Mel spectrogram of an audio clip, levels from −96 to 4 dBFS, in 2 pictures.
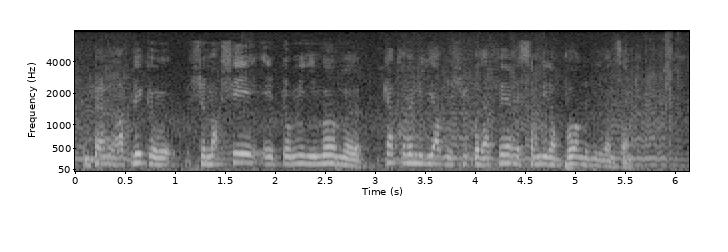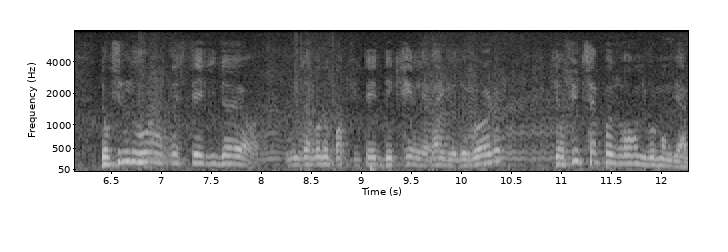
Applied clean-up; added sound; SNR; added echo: none; Insect; 13 dB; reverberation time 0.5 s.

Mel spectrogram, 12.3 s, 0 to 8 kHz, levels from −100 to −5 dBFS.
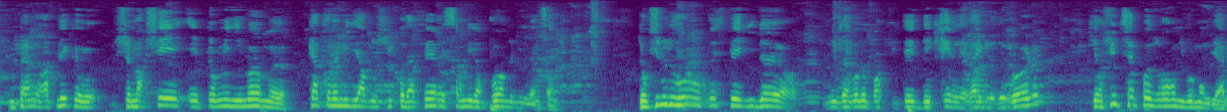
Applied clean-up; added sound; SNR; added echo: classical method WPE with log-MMSE.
